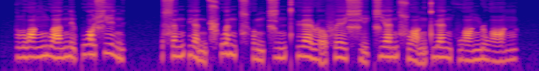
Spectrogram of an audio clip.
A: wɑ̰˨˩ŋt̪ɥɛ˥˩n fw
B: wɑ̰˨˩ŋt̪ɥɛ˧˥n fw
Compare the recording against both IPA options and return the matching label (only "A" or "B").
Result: A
